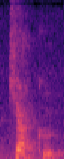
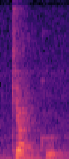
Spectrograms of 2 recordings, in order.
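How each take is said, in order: Both takes have the same delivery.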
